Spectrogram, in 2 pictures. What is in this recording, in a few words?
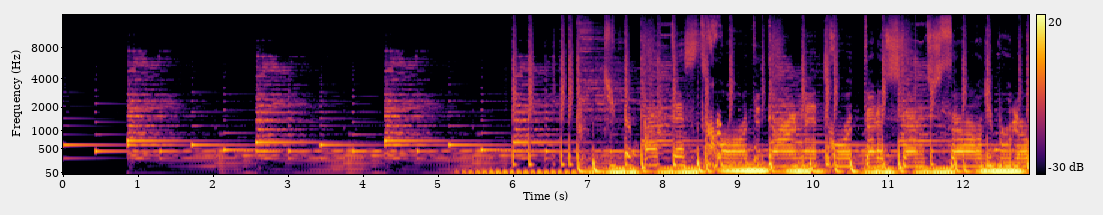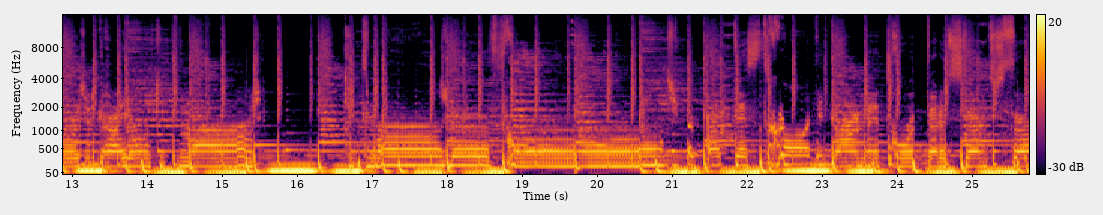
pitch mod; graillon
